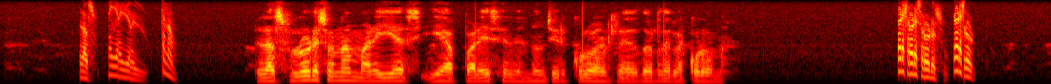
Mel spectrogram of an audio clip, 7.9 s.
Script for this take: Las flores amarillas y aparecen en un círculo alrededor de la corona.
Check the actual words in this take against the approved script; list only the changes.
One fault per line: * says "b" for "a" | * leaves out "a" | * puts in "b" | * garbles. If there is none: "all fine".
* puts in "son"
